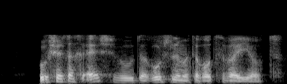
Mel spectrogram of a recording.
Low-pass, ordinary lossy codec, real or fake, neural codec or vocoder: 7.2 kHz; AAC, 16 kbps; fake; vocoder, 44.1 kHz, 128 mel bands every 256 samples, BigVGAN v2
